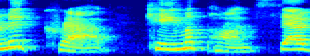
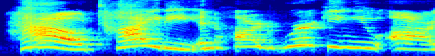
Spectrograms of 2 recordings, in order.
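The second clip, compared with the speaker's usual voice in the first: raised, louder praise; admiring Hermit Crab; 6 semitones higher, 6 dB louder than usual. A narrator's reading. Crab praising the snails, high and louder. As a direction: cheer the busy snails. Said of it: "said Hermit Crab".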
